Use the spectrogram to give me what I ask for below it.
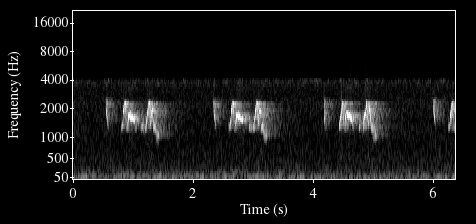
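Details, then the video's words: Chuck-will's-widow at night in Newton County, Arkansas, unseen, repeating its loud, clear, rolling three- to four-part whistled phrase about every two seconds against a quiet background. "chuck will's widow"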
